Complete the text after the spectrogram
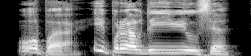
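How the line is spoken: Laughing. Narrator (Russian): смеялся Михаил

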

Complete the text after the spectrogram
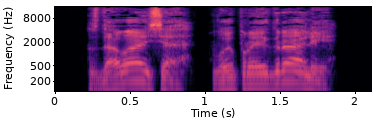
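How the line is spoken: Joyless shout. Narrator (Russian): крикнул не особенно весело один из охотников

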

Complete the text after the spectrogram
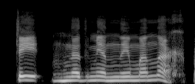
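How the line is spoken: Muttered from mouth corner. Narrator (Russian): процедил он, как всегда теперь, левой стороной рта

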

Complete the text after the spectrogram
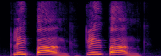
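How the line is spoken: Shouted. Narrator (Russian): крикнет, как они

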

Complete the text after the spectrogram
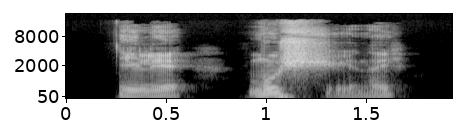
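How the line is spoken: Old man laughing. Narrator (Russian): старик засмеялся

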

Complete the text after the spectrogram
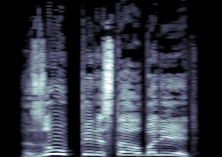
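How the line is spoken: Yelling. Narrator (Russian): заорал еще один

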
